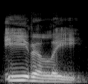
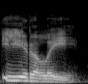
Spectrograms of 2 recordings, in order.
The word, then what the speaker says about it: Italy: Ou Italy. Italy. Tanto faz. Então, tanto o som do T do visited e do Italy podem ser pronunciados como R, visited, visited, e Italy, ou visited e Italy.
